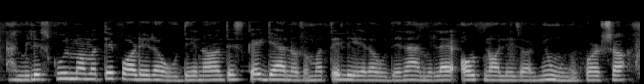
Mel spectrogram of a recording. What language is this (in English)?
Nepali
